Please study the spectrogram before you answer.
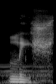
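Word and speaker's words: Laois: read the word leash cuz most people will see the spelling of leash leash is awes another area in Ireland and most people read it as like La I think the way it's spelled it's like LA but uh it's leash so I think I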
